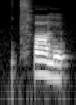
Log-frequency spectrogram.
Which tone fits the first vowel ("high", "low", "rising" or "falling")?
falling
